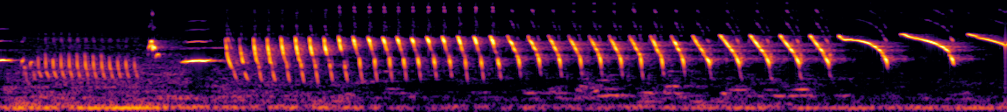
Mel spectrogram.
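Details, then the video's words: An old canary sings on a sunny morning, recorded by cellphone: a short buzzy phrase, then a fast, high, rattling trill that slows into separate downslurred whistles. "The Beautiful Sound of an Old Canary, in a Sunny Morning"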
